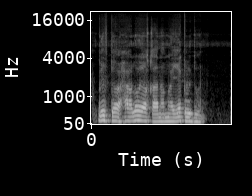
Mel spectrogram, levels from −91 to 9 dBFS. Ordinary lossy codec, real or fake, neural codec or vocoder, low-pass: none; fake; codec, 44.1 kHz, 7.8 kbps, Pupu-Codec; none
